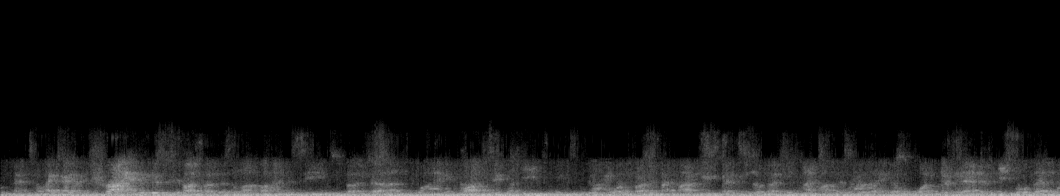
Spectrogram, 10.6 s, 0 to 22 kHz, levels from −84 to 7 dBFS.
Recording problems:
off-mic speech; far
room echo; noticeable; dies away in 0.6 s
garbled, watery; slightly
voice in the background; loud; throughout; 8 dB below the speech
low rumble; loud; throughout; 3 dB below the speech

